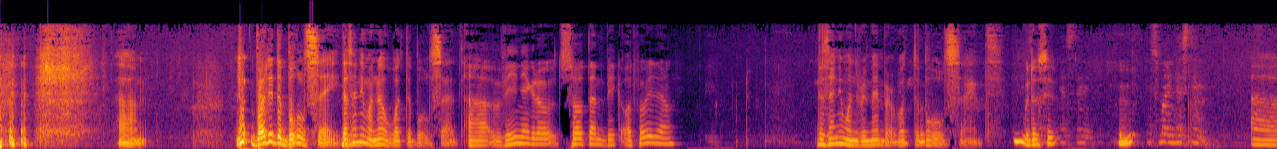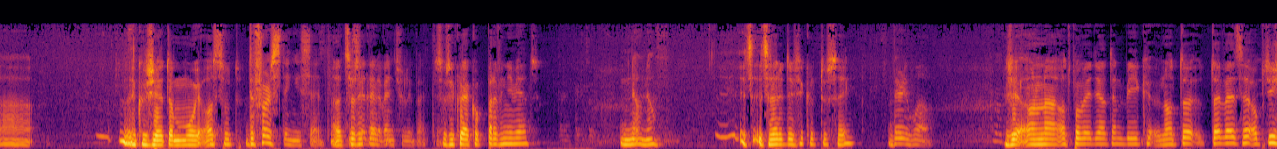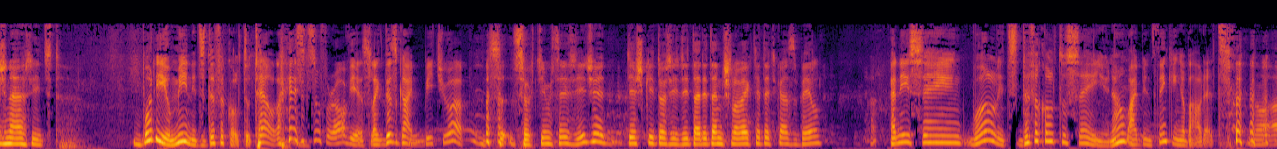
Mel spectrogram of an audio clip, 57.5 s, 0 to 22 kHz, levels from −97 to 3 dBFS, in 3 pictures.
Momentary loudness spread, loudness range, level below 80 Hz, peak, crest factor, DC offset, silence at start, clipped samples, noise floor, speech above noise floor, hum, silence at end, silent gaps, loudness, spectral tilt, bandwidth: 17 LU; 9 LU; -50 dBFS; 0 dBFS; 18 dB; under 0.1%; 0 s; under 0.1%; -55 dBFS; 38 dB; none; 0 s; none; -17 LUFS; -5 dB/octave; 11.5 kHz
